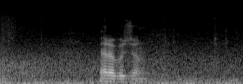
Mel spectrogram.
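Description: A young man speaks briefly and casually into a close microphone.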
